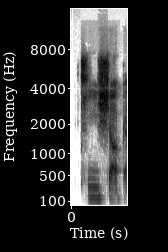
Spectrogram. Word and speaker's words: Taoiseach: That's Taoiseach, pronounced Taoiseach and spelled TAOISEACH for any non-Irish listeners.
